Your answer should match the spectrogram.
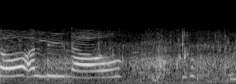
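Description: A high voice in long, wavering held notes over the first second or so, then water splashing.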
